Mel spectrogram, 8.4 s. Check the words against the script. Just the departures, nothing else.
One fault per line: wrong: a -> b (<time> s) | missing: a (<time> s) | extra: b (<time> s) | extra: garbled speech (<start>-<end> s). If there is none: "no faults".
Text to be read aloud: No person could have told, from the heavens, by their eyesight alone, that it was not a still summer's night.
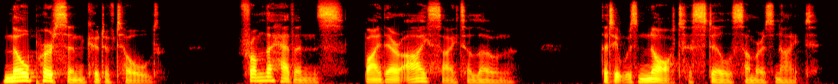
no faults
